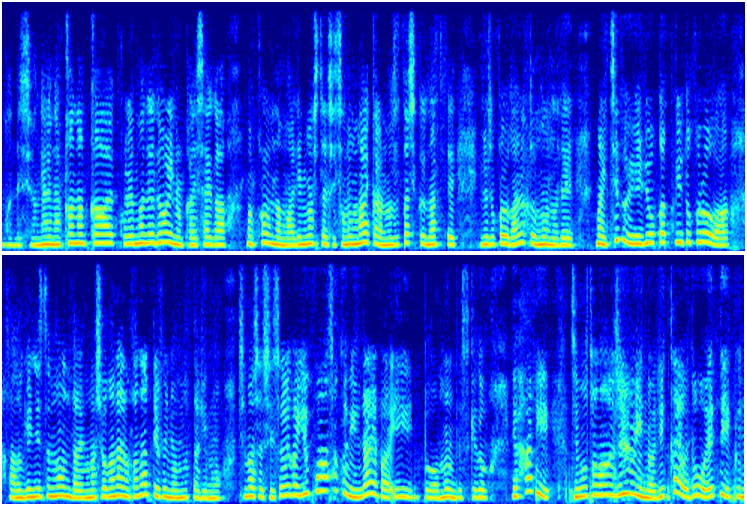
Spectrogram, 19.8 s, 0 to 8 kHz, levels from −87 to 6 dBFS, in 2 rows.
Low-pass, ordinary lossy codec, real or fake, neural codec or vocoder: none; none; fake; codec, 16 kHz, 2 kbps, FreqCodec, smaller model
